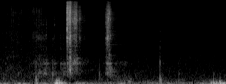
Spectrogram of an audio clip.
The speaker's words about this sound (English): And I said, what did I say? F16 for 4 seconds. So we are at 16, so I'm on time. So I cock the shutter. Just gonna check that this works.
